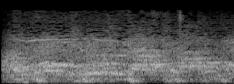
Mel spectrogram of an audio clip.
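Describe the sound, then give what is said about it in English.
Thousands of people cheering in the streets of Machane Yehuda, the biggest marketplace in Jerusalem, Israel, on the 70th anniversary of Israel's independence. A dense, steady roar of voices with rising shouts blended together, loud and continuous throughout with no single voice standing out. “Okay, literally thousands of people cheering in the streets of Machane Yehuda.”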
